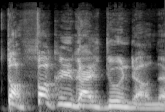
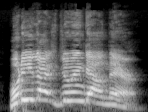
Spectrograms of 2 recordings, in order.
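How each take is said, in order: First: It is said harshly in an angry voice. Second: It is said lightly in a high friendly voice.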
